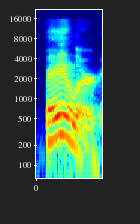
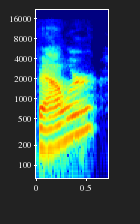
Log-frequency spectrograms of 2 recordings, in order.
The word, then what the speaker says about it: Baylor: I guess been saying Rich's last name wrong. Baylor. She called him Baylor and I've been calling him Fowler.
